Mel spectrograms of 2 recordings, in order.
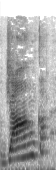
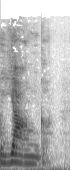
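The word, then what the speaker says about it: young: pronunciar y al igual tampoco vamos a pronunciar joven como yang sino como django y aunque el número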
